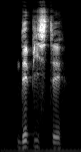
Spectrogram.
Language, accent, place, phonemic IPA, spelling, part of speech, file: French, France, Lyon, /de.pis.te/, dépister, verb, LL-Q150 (fra)-dépister.wav
- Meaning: 1. to track an animal using its tracks 2. to derail 3. to screen 4. to shake off, throw off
